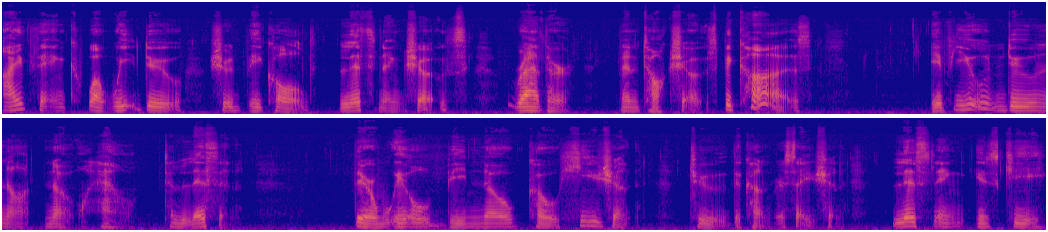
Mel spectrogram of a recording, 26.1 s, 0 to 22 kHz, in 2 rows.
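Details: Real speech from a woman with spasmodic dysphonia, first diagnosed in 1998 and treated every four months with botulinum toxin injections into the vocal cords; finding: spasmodic dysphonia.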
